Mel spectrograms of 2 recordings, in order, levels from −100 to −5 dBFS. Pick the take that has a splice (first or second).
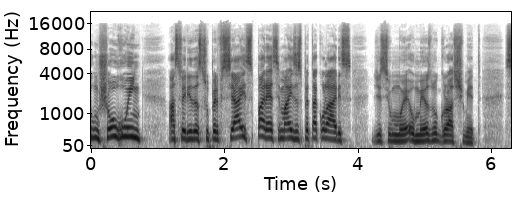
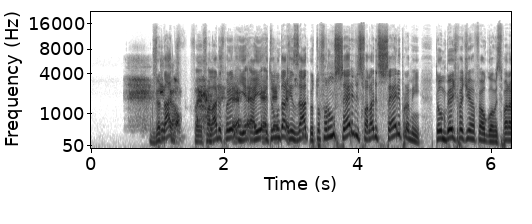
second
